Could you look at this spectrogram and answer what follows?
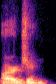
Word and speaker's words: Arjuna: in the mahabarata there's a character named arjin Arjuna is how it's spelled that arjin he's a warrior he knows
